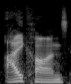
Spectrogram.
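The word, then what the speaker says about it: Eikon: learn shortly, they're called icons. And it's not I-C-O-N, it's E-I-K-O-N, I believe, if they're going off of how it's spelled in Final Fantasy XIV.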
